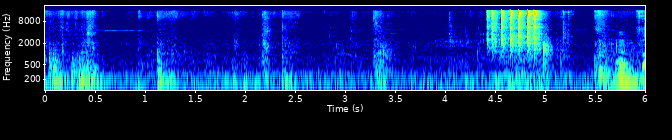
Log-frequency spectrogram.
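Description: Hands handling an opened cardboard box packed with black plastic sheeting: faint rustles and light knocks, then a brief burst of rapid crackling about four and a half seconds in.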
